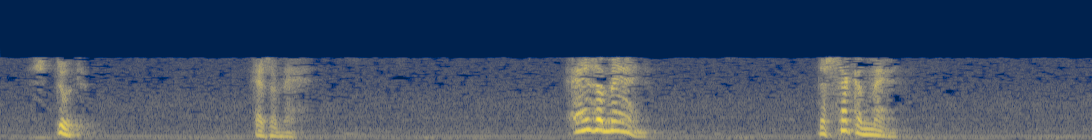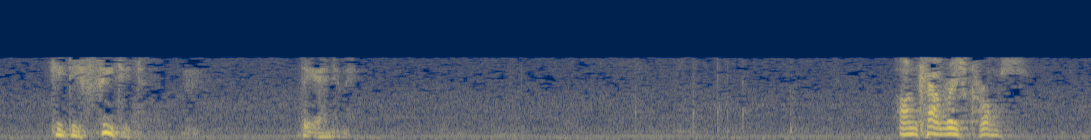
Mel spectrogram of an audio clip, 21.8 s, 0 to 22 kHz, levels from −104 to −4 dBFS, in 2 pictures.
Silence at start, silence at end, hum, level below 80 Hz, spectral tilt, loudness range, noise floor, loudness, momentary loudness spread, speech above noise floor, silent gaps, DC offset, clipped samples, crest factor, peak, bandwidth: 0.35 s; 0.7 s; none; -54 dBFS; -10 dB/octave; 18 LU; -50 dBFS; -21 LUFS; 28 LU; 30 dB; none; under 0.1%; under 0.1%; 26 dB; 0 dBFS; 4.2 kHz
